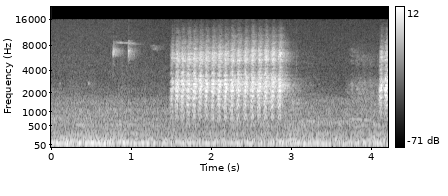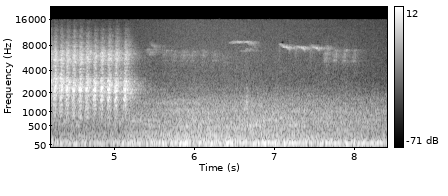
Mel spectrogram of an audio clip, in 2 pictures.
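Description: A Eurasian Magpie gives two harsh, rapid rattling chatters, each over a second long. Faint thin whistles from other birds sound in the background.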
